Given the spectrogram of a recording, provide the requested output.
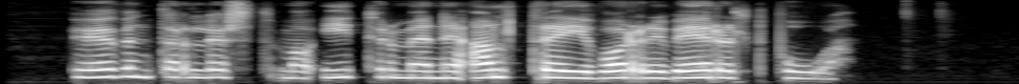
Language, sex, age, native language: Icelandic, female, 40-49, Icelandic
